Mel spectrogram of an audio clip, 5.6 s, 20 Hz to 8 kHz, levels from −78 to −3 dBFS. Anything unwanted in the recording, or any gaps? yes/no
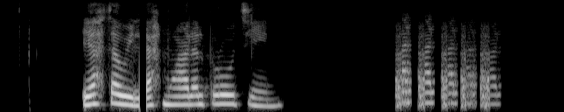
yes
